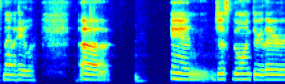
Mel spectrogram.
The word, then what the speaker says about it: Nantahala: Some people might pronounce it Nantahala, but it's Nantahala.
